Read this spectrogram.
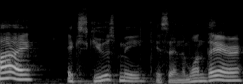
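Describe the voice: A put-on character voice at a slow pace, full of very wide pitch swings. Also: man, high pitch for a man.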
